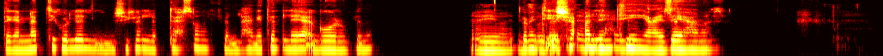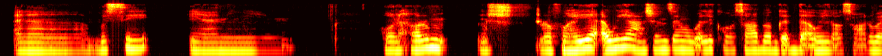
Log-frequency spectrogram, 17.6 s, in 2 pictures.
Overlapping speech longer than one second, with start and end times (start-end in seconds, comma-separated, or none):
5.2-6.4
